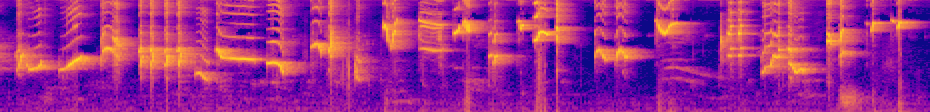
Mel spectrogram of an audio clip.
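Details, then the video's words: Energetic rolling song of an orange-headed thrush, played to stimulate lazy singers. Many short, varied phrases of whistles, slurred downslurs and sharp high ticks follow each other about twice a second. "ANIS KEMBANG GACOR DAN NGEROLL COCOK UNTUK PANCINGAN ANIS KEMBANG MALAS BUNYI"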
